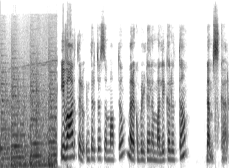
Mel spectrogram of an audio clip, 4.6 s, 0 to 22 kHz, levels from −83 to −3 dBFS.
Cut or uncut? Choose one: uncut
